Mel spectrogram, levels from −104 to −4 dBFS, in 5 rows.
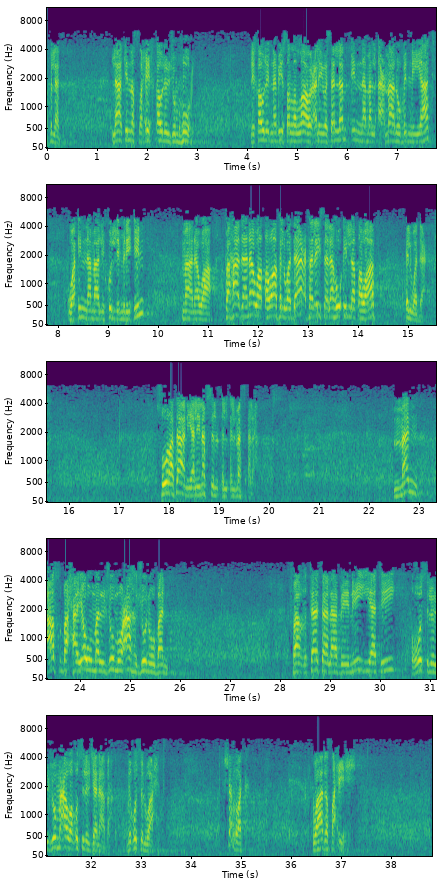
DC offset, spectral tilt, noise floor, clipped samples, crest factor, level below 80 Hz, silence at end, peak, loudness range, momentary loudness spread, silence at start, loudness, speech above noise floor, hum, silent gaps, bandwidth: under 0.1%; -4.5 dB/octave; -38 dBFS; under 0.1%; 18 dB; -50 dBFS; 0.05 s; 0 dBFS; 9 LU; 24 LU; 0 s; -15 LUFS; 22 dB; none; none; 6.6 kHz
